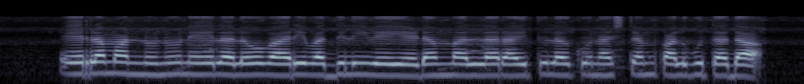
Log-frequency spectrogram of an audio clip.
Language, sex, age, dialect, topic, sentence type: Telugu, female, 36-40, Telangana, agriculture, question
